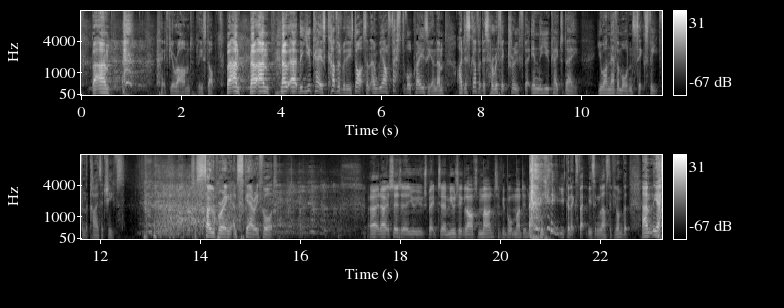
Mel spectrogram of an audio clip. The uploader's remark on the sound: Edinburgh festival podcast: The Guardian Live at the Gilded Balloon.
